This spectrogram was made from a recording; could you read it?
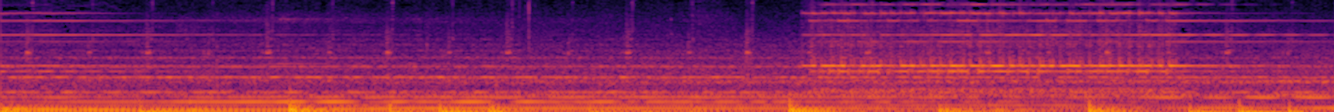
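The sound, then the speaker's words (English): A telephone rings continuously with a steady, buzzing electronic tone, swelling brighter and louder for a couple of seconds near the end. The ringing is clear, with no voices. “I'm sorry, passenger, that phone's not for you.”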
